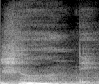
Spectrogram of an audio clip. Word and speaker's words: शांति: ऐसा नहीं है, श में नीचे जाएगा। सुनिएगा, ओम शांति शांति शांति।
